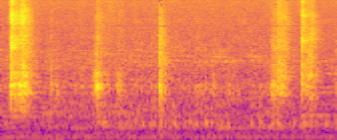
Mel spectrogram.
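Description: Sharp plastic clicks and light clatter from handling the case of a plastic PID temperature controller as its clip-on bezel is unclipped and slid off: a loud click at the start, then several lighter ones, two close together near the end.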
